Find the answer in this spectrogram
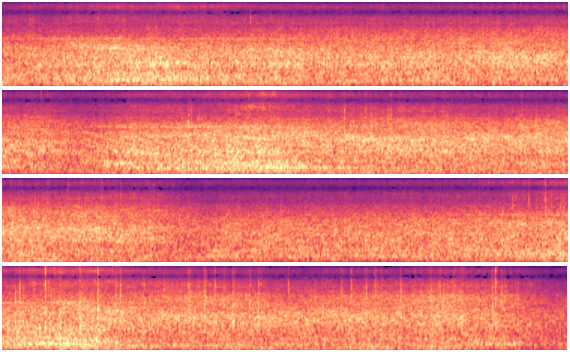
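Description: O-gauge model trains running on three-rail track, the rumble of their wheels on the rails swelling louder as a train passes close and easing off as it moves away, three times over.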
